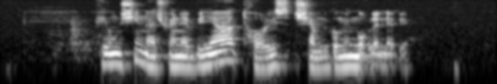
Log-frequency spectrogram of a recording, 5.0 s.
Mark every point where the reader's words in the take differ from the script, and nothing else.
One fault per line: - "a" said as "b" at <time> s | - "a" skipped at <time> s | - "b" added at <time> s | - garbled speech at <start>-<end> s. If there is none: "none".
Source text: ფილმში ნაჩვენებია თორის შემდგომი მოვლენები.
none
